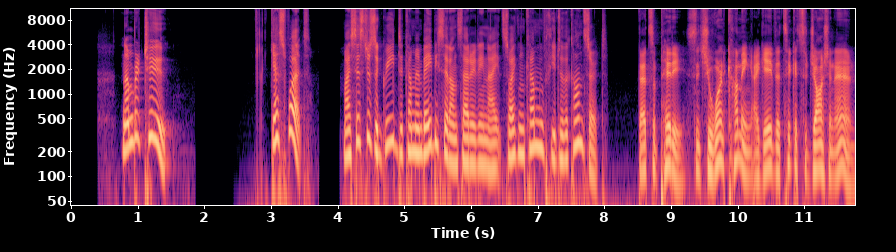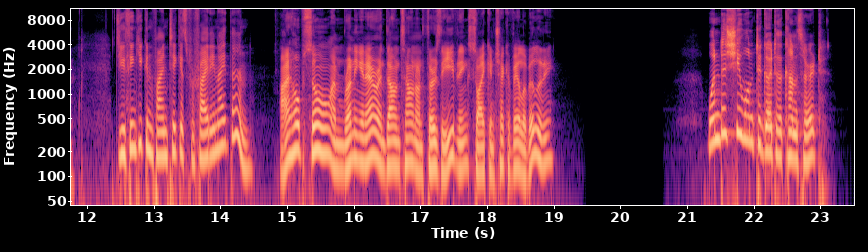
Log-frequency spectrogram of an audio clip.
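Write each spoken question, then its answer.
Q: When does she want to go to the concert?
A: Friday night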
